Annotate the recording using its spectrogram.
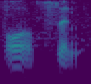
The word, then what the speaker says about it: Olson: My name's Karen Olson. It'd be under Ralph Olson, O-L-S-O-N.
